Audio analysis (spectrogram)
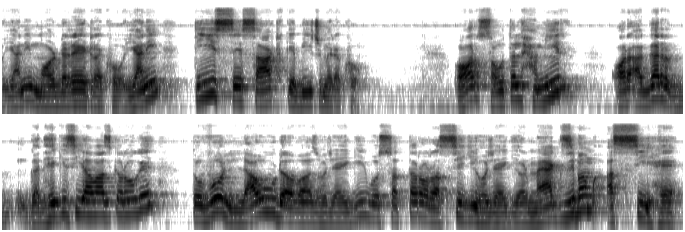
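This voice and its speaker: A man's voice: on the high side, a little mellow. A man lecturing on religion in a didactic way, explaining step by step and repeating key points for emphasis.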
